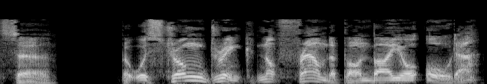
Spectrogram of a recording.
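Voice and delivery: loud mocking bandit; jeering. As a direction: sneer at the drunk knight. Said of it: "jeered the first man".

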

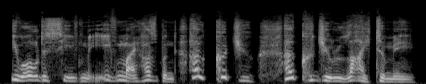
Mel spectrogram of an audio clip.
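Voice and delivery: very high, loud, anguished accusations; outraged cry. A narrator's reading. Deceived wife confronts her mother, outraged cry. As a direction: let fury and hurt pour out at full voice. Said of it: "Lizzie cried".

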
